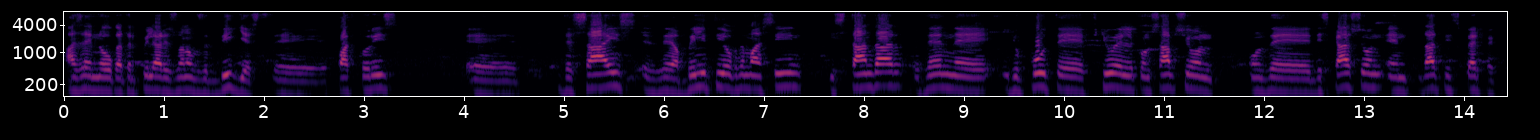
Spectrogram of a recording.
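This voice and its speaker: Halting man asking fair-booth questions. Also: a little high, fairly even intonation, a little mellow, a little hiss or hum. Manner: halting, many uhs, non-native phrasing. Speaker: interviewer. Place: large indoor exhibition hall. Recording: slightly dull audio.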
